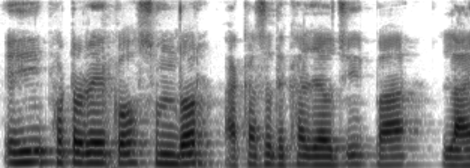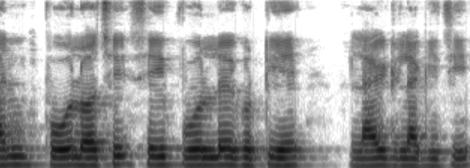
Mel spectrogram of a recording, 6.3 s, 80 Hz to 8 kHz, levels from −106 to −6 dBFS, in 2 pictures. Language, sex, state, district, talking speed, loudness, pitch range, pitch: Odia, male, Odisha, Malkangiri, 160 wpm, -19 LUFS, 135-155 Hz, 145 Hz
